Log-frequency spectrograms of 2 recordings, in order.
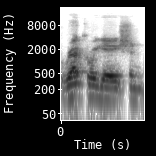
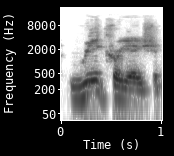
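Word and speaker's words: re-creation: Don't pronounce it recreation, but recreation.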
